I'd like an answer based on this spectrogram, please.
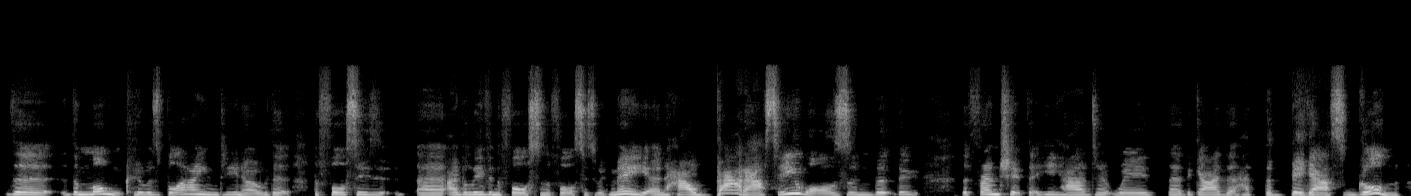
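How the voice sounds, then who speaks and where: A woman's voice: medium pitch, unhurried. A woman in her twenties chatting casually on a stream, rambling with frequent laughs. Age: 20s. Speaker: streamer hosting a chat.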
